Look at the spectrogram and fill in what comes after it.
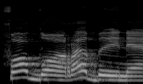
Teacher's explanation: ضاد എപ്പോഴും ശ്രദ്ധിക്കണം, ഉയർത്തി പറയണം കേട്ടോ. ضاد വായ ഇങ്ങനെ നിറഞ്ഞു വരികയും വേണം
